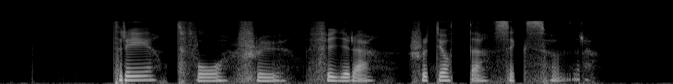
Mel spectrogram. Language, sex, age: Swedish, female, 29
